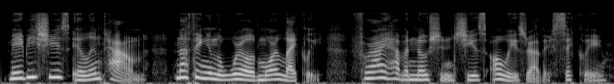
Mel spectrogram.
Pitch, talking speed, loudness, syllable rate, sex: 240 Hz, 225 wpm, -20 LUFS, 5.7 syllables/s, female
